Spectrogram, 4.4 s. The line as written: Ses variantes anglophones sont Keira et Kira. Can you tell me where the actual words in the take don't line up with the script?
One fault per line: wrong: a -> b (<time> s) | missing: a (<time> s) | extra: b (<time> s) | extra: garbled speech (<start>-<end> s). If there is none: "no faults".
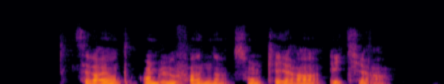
no faults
